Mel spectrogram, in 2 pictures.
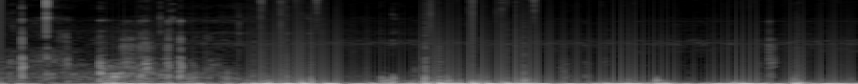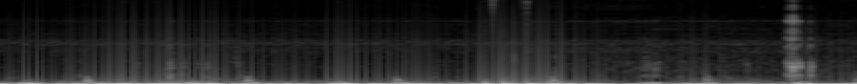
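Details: A real heartbeat recorded up close on the chest with binaural microphones during a girlfriend ASMR roleplay, heard as soft, deep, low thumps with some rustling; an ordinary heartbeat.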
